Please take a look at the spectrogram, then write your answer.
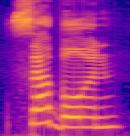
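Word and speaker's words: sabon: Soap in Tagalog is sabun.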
